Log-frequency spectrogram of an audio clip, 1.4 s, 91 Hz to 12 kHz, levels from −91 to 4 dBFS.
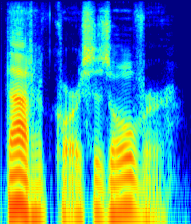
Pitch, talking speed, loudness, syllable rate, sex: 105 Hz, 210 wpm, -20 LUFS, 5.2 syllables/s, male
